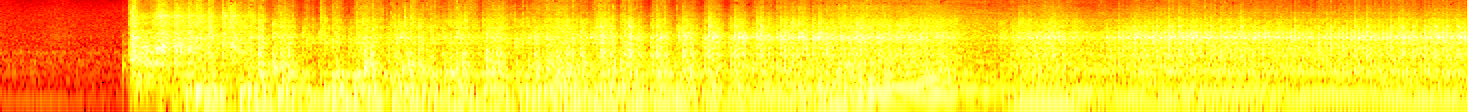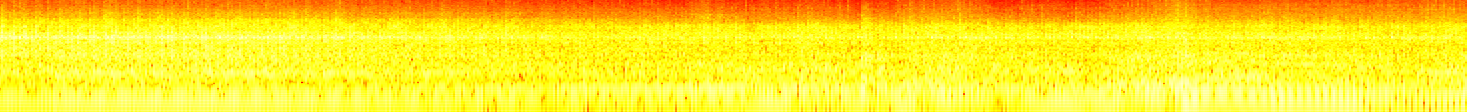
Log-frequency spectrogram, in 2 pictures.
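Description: Compact tractor engine starting about a second in and running unevenly at first. Its pitch falls around ten seconds in, and it then settles into a steady idle.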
